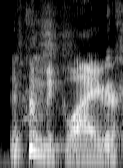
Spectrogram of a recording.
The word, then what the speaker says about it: Maguire: It's Jerry McGuire.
